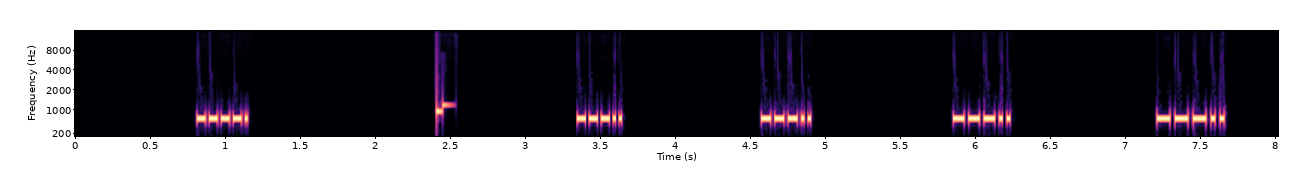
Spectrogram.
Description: Morse code, heard as a keyed tone, about 53 wpm, spaced as for 9 wpm, 700 Hz. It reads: 9 8888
